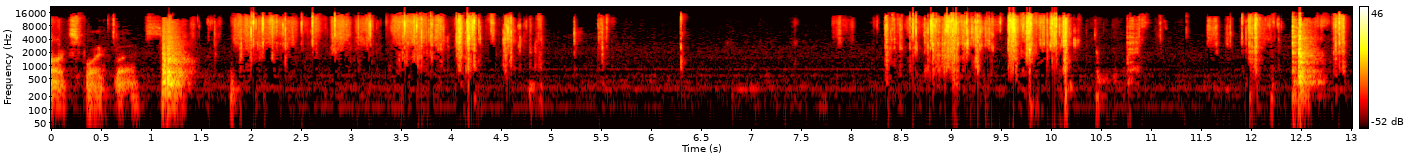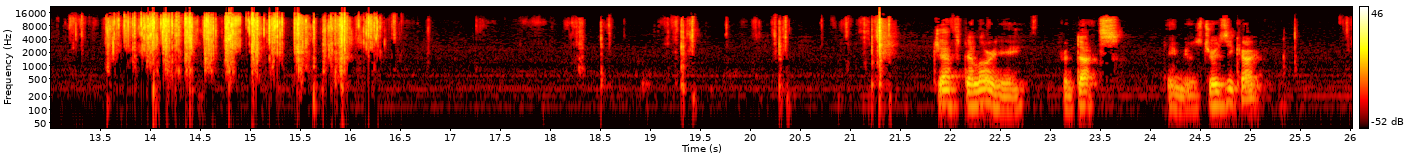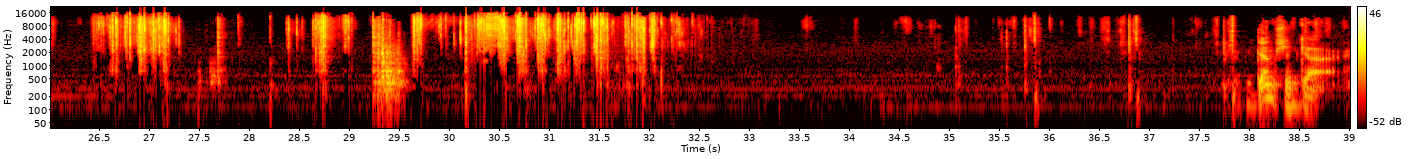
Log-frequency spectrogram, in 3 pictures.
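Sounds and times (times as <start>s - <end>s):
foil wrappers crinkling: 1.5s - 5.6s, 8.3s - 11.0s, 11.6s - 16.6s, 26.4s - 27.4s, 28.4s - 32.6s.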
